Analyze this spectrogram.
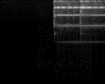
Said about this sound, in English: You're correct. It's Jingle Bells.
